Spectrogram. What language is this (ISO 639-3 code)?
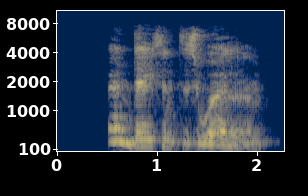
kab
